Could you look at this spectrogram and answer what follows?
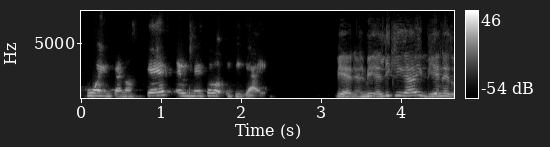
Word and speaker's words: Ikigai: Con él estaremos hablando en el día de hoy sobre el método Ikigai. ¿Lo dije bien? ¿Lo pronuncié bien?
